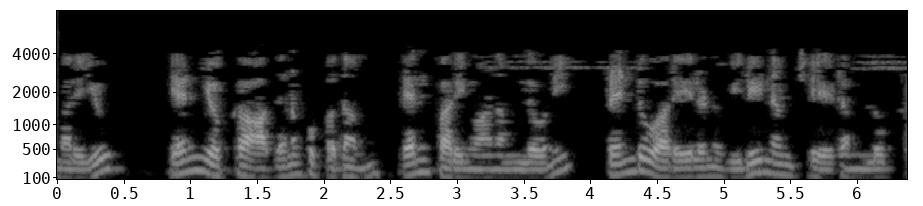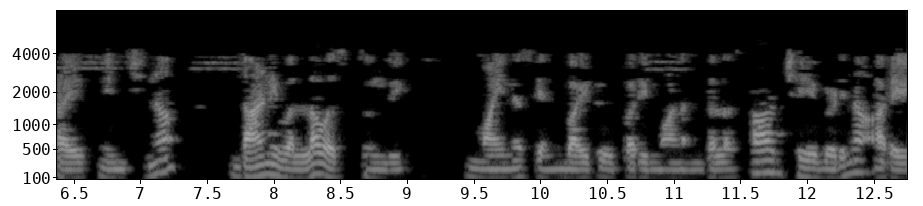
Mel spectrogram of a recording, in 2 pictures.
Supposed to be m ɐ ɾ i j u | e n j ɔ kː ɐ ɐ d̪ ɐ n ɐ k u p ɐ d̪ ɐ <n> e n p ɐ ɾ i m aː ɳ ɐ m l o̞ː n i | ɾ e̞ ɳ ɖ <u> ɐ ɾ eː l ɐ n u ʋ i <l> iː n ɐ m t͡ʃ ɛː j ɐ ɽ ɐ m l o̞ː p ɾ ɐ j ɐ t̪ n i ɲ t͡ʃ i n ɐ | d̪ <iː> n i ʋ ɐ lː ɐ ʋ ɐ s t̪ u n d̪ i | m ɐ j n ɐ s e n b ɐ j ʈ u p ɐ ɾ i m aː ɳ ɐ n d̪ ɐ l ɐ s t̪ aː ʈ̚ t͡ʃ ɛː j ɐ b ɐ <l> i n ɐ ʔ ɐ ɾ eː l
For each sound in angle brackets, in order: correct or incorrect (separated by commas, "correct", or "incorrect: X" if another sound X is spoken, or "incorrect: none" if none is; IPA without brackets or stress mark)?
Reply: incorrect: m, correct, correct, incorrect: aː, incorrect: ɽ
